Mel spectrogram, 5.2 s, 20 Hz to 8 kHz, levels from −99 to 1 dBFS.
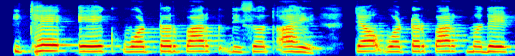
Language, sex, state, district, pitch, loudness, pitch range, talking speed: Marathi, male, Maharashtra, Pune, 275 Hz, -14 LUFS, 265-280 Hz, 115 wpm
